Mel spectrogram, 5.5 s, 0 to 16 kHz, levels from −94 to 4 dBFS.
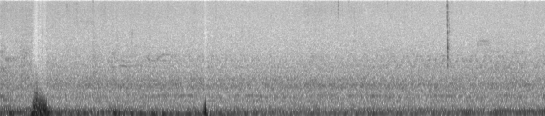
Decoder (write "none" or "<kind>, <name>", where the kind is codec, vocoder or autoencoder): none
